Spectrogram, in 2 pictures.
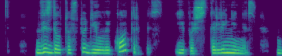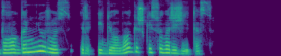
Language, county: Lithuanian, Vilnius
